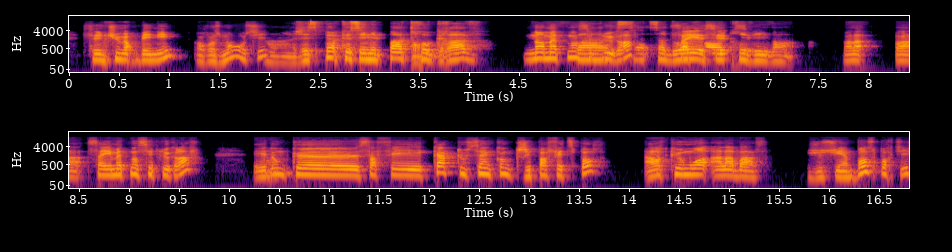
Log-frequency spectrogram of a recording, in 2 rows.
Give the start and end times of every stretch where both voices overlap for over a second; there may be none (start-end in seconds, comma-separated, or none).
5.1-6.6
